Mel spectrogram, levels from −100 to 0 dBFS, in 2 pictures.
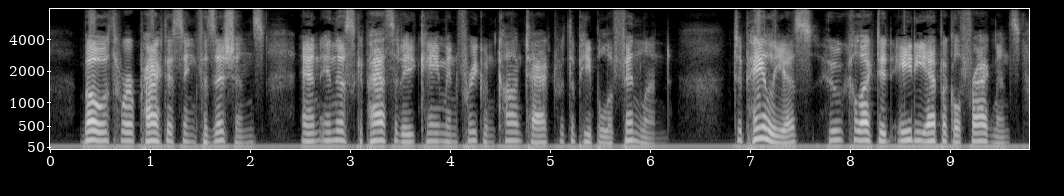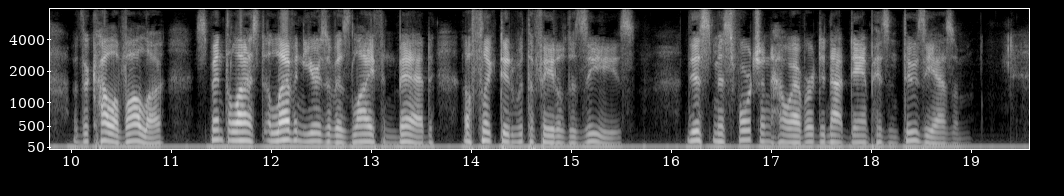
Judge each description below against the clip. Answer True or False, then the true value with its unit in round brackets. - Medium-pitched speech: True (165 Hz)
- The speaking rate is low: False (150 wpm)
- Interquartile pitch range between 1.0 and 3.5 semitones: False (3.9 semitones)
